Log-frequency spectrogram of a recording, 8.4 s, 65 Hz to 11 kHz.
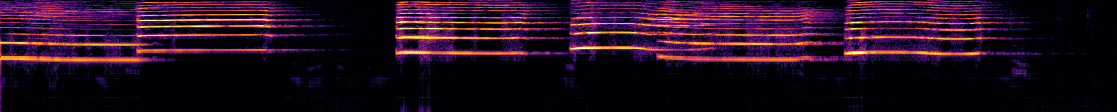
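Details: A male indri lemur in Parc Mintsinjo, Andasibe, Madagascar, on 28 September 2019 sings a very loud song of trumpet-like wails, holding each note before stepping up or down in pitch.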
